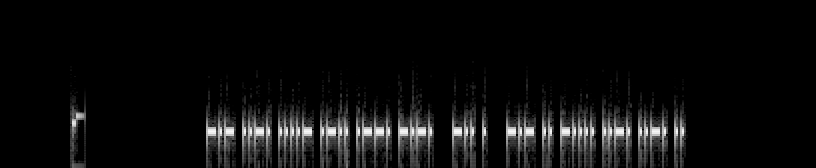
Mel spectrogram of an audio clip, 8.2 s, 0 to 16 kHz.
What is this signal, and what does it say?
Morse code, heard as a keyed tone, about 40 wpm, 700 Hz. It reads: KF4LPC DE KI6FFI
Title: USA Callsign DE Callsign - 6 Characters - 40wpm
